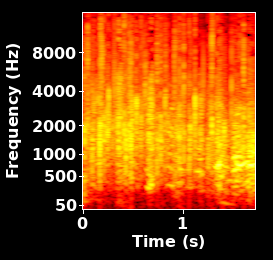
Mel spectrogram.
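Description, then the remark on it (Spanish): An audience claps steadily for a couple of seconds, a dense, crackling patter of many hands at a fairly loud, even level with no pause. “Vamos a empezar a aplaudir los chistes buenos y no las mierdas, por favor.”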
